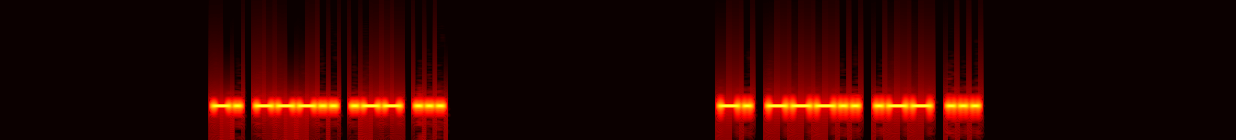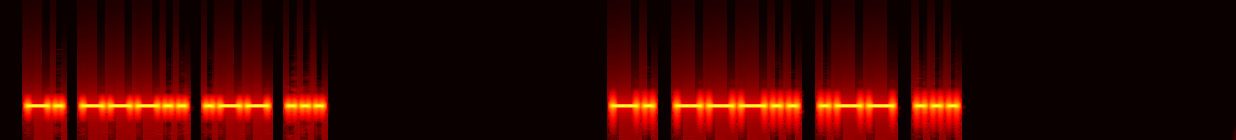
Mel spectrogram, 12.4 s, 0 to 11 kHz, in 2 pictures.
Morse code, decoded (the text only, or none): N8WS N8WS N8WS N8WS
